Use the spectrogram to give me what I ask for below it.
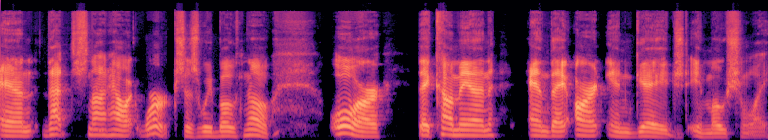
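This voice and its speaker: A man's fairly high voice, a plain, everyday voice, with ordinary pitch variation and a fairly slow pace, on a very clean recording against a silent background. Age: 60s. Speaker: author. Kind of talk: interview.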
